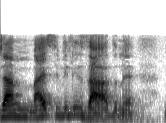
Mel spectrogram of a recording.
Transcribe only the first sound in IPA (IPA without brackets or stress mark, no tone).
ʒ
